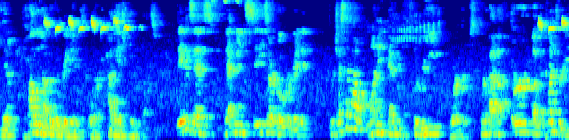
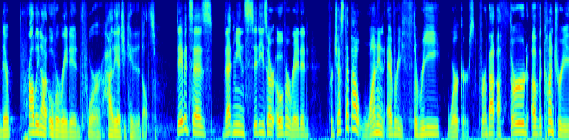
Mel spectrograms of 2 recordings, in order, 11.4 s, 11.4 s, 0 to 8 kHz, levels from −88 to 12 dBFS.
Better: second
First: noise reduction (classical method WPE with log-MMSE)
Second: none

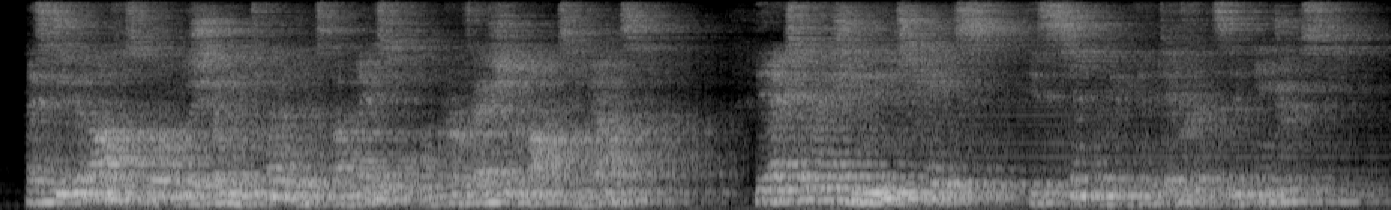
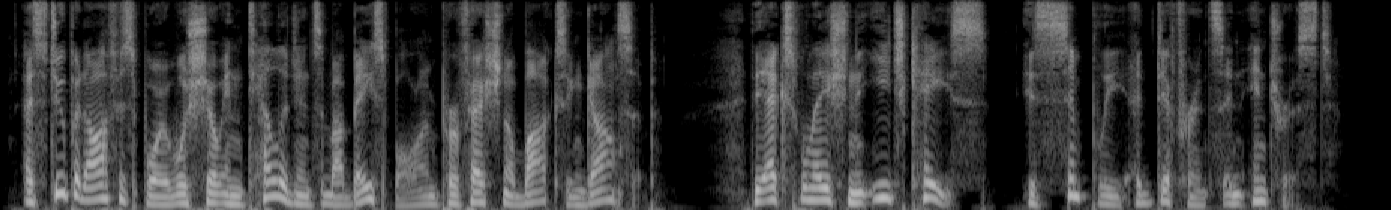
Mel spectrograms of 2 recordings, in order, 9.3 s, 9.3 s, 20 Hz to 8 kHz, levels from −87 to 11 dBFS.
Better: second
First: noise reduction (neural separator model SepFormer DNS4)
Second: none

